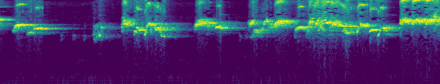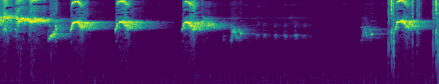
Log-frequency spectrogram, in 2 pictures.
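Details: Red-whiskered bulbul (chào mào) in Vietnam, singing in the trained style called 'luyện ché': bright whistled warbling phrases, rising and falling, repeated in bursts separated by short pauses, with clean, quiet surroundings.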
